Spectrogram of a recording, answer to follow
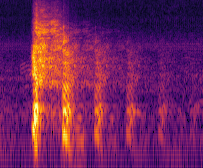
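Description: A man coughing once into a stage microphone, a sharp cough about a third of a second in, followed by a couple of fainter throat sounds.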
